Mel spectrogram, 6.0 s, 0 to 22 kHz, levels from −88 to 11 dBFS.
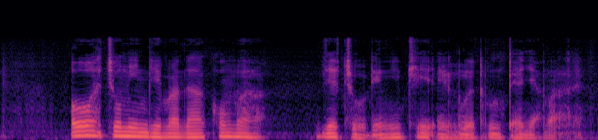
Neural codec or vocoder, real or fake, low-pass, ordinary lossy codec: codec, 16 kHz, 1 kbps, FunCodec, trained on Chinese and English, 50 frames a second; fake; 7.2 kHz; none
